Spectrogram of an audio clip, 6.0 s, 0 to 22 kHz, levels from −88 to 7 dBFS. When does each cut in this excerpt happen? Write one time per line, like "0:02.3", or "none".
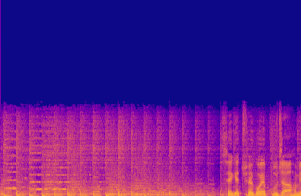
0:01.1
